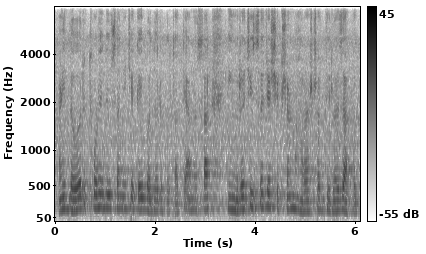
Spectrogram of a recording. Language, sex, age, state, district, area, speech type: Marathi, female, 60+, Maharashtra, Pune, urban, spontaneous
